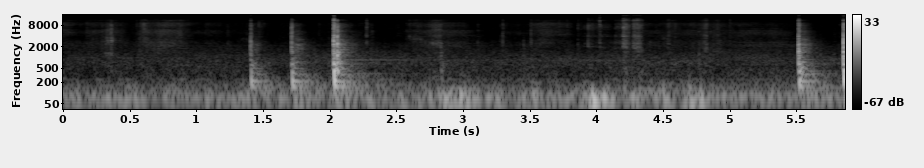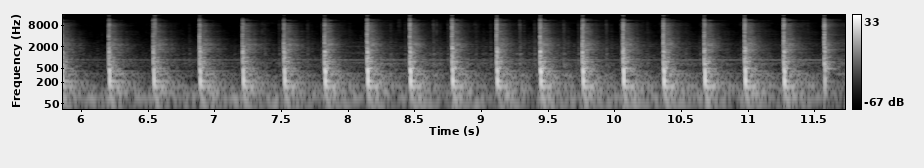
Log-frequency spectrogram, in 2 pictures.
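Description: Hammer blows on a pipe driver, seating a new axle seal in a garden tractor's transaxle: a few light taps, then about halfway through a steady run of strikes at roughly four a second, each with a faint ring. The seal keeps going into its bore crooked.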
